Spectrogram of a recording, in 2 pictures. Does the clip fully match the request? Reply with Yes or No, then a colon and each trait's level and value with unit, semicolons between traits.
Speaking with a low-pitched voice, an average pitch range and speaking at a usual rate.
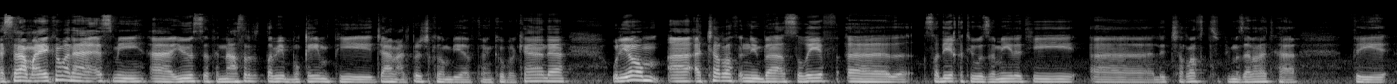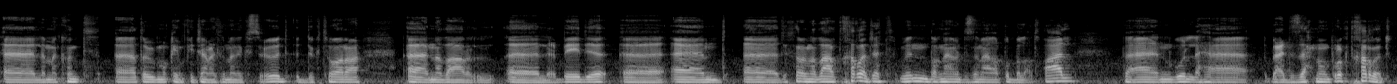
No: low, 125 Hz; average, 3.7 semitones; slow, 110 wpm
